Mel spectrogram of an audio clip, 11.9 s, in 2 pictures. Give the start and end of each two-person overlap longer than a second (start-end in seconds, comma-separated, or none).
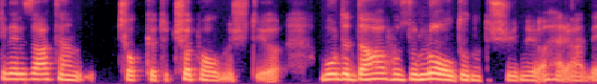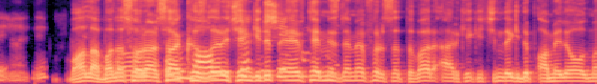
7.1-9.4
